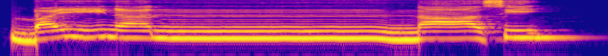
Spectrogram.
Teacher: نون کے اوپر شد ہے، غنہ کریں گے ایک الف کی مقدار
